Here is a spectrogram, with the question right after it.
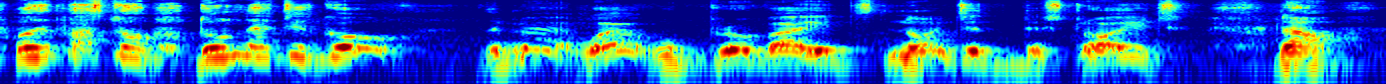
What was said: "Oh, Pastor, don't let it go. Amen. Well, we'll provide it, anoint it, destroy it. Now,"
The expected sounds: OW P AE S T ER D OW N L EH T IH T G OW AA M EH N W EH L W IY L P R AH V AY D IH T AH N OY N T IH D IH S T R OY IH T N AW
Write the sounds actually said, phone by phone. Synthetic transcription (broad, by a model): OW P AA S T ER D OW N L EH T IH T G OW AA M EH N W EH L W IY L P R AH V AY IH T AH N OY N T IH D IH S T R OY IH T N AW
